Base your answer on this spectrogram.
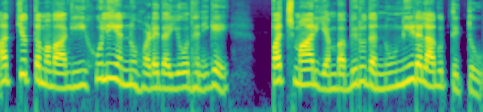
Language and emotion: Kannada, neutral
